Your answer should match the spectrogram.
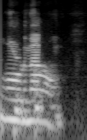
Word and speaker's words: Murnau: Eh, em, esta fue dirigida por, ay Dios, estos nombres de esta gente, del otro lado, eh, Friedrich Wilhelm Murnau Munau. Aquí como, por favor, producción, ¿cómo se pronuncia esta vara? Friedrich Wilhelm Murnau.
